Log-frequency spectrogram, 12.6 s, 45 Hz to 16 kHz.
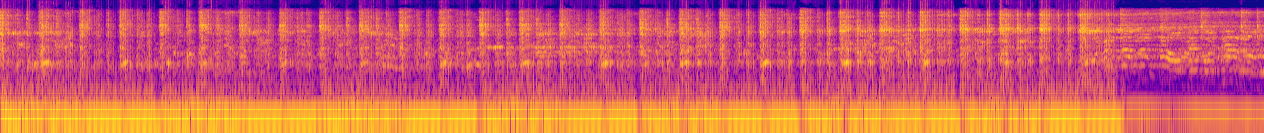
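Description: Loud electronic dance music played over a DJ sound system, with heavy continuous bass and a fast, dense beat. It cuts in abruptly, and the heavy bass drops out about 11 seconds in.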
